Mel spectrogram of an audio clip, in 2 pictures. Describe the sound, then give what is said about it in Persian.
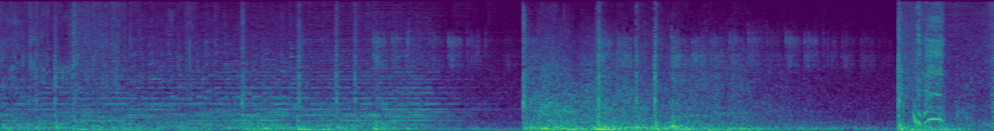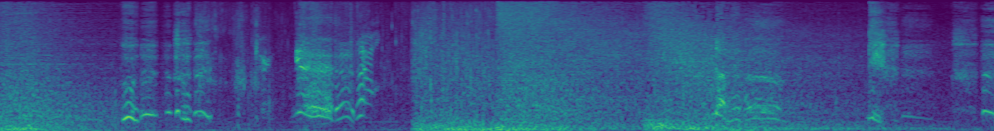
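Loud cannon fire and a crashing shell impact, several abrupt booming blasts followed by roaring, rumbling noise, with strained gasps and groans from a voice in between. “تا شنیدن صدای گلوله توپ یادمه، بعدش یه صدای بلند و برخورد و بعدم گرما، الانم داخل یه اسکلت گنده ای.”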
